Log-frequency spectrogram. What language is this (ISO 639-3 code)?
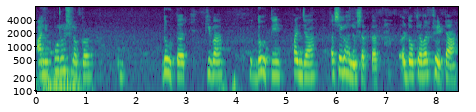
mar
